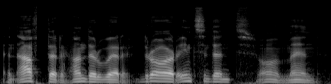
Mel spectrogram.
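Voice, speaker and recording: A man playing a crude but wistful old dead father in a cartoon, rambling through his life story in a halting, gravelly, improvised monologue. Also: mid-range voice, animated, dry recording, natural voice. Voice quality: gravelly, creaky.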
